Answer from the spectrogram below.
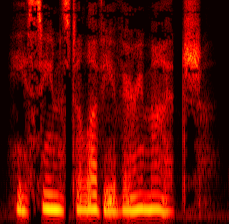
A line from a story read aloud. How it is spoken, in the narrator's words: Persephone said quietly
